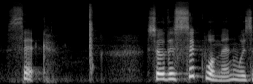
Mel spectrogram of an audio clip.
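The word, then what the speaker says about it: Sikh: sick woman and I it's an SI i k woman we may have thought of that as seek um but I've recently learned after my parliament of world religions trip that is actually correctly pronounced sick so the sick woman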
